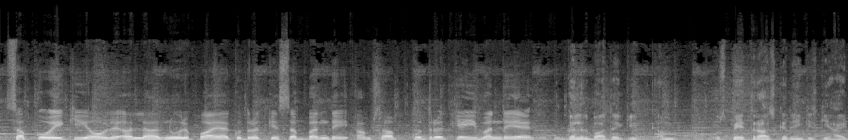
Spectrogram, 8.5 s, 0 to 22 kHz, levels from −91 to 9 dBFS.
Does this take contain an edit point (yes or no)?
yes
